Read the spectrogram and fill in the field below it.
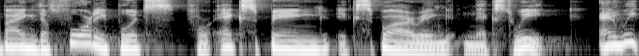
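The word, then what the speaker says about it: XPeng: away all right so the pronunciation is x-ping not g-ping x-ping and neo you see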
